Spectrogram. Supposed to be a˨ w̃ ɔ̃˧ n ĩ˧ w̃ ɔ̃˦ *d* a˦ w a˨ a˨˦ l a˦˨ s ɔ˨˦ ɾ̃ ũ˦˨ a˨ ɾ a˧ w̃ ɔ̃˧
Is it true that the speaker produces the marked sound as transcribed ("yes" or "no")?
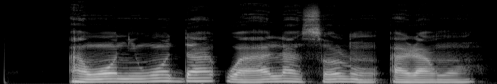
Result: yes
